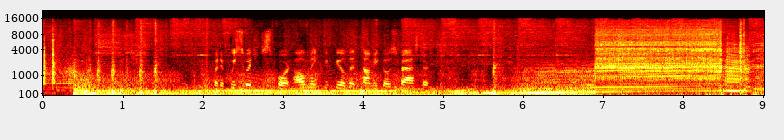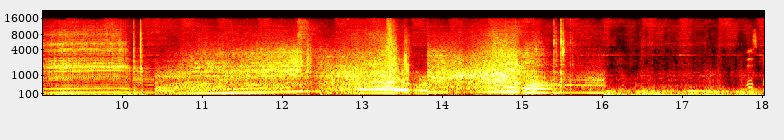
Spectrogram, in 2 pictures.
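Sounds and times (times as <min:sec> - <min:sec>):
car engine accelerating hard: 0:02.6 - 0:16.6.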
